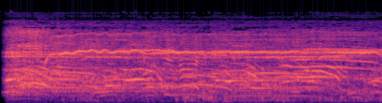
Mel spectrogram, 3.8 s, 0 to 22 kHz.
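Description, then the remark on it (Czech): Several hundred lawyers from Belgrade, Zaječar, Valjevo, Jagodina, Novi Sad, Niš and Ruma shout and chant together in a steady, loud roar, many voices overlapping in sustained calls with no pauses, on a protest march through central Belgrade streets on Tuesday, 1 June, against a draft civil procedure law. “Nekoliko stotina advokata iz Beograda, Zaječara, Valjeva, Jagodine, Novog Sada, Niša i Rume u protestnoj šetnji centralnim ulicama Beograda u utorak 1.”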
